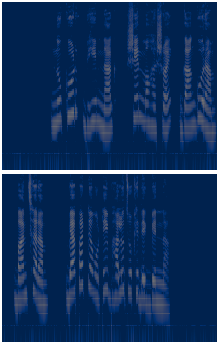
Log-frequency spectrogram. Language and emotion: Bengali, neutral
